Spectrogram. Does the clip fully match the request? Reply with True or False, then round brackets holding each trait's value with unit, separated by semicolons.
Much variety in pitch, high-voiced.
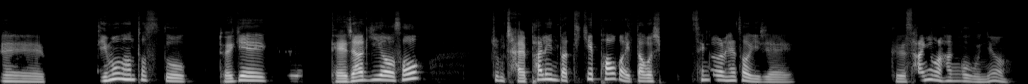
False (7.2 semitones; 175 Hz)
